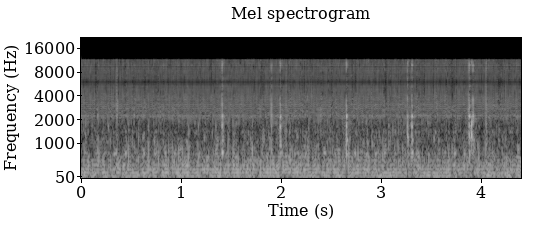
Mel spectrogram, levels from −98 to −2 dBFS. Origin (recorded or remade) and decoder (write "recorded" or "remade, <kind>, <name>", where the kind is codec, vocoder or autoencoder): remade, vocoder, BigVGAN v2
